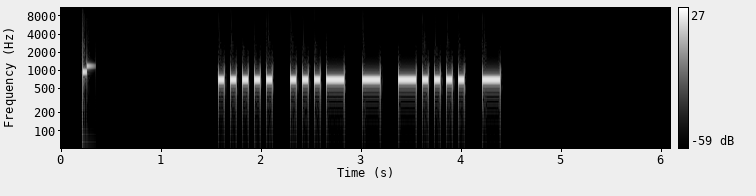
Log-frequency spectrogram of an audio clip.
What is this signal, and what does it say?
Morse code, heard as a keyed tone, about 20 wpm, 700 Hz. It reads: 5VT6T
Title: Five Challenging Letter-Number Combinations 20wpm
